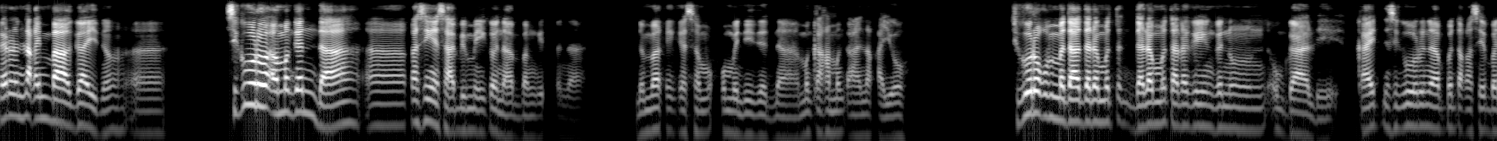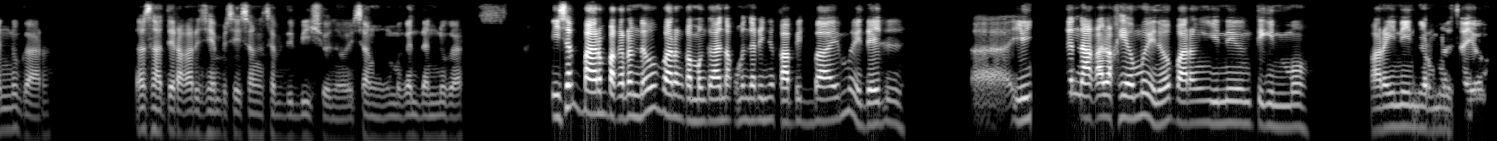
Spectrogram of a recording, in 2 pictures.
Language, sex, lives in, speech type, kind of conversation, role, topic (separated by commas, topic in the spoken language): Filipino, male, Philippines, conversation, unstructured, none, Paano mo ilalarawan ang komunidad kung saan ka lumaki?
